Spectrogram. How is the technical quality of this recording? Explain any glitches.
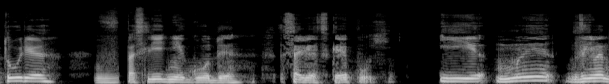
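The recording has one fault: an adaptive stream at a lower bitrate, covering most of the clip.

From 1.7 s to the end, the speech suddenly loses its clarity without any gap. The stream switched to a lower-bitrate version, probably because the connection slowed. The treble above about 11.5 kHz disappears, with more codec artefacts. That character fits a shift from roughly 96 kbit/s AAC-LC to a very low-rate HE-AAC stream around 12 kbit/s.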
